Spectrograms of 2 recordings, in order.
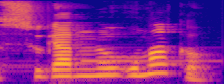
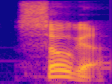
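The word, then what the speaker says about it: Soga no Umako: Since ancient times, people have said it's the resting place of Sugano Umako. Soga. No, Maku had one extra syllable in there.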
